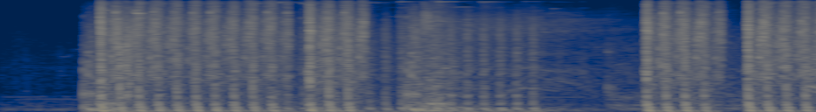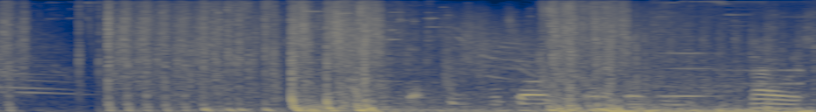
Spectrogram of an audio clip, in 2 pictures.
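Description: Repeated loud gunfire bursts in a first-person shooter game, rapid rattling volleys separated by brief pauses, with heavier booming shots toward the end.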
